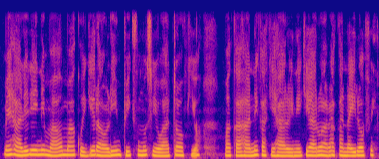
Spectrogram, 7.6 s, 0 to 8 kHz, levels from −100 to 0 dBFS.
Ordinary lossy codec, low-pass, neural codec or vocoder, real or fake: none; 7.2 kHz; vocoder, 44.1 kHz, 80 mel bands, Vocos; fake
